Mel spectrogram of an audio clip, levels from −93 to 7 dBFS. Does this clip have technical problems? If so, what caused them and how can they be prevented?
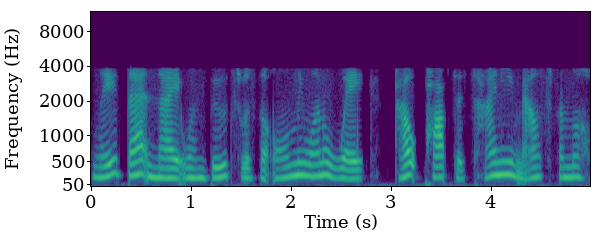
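Yes. At 2.66 to 2.72 s there is packet loss with pitch repetition: about 60 ms of audio never arrived, which fits three lost 20 ms packets, and the receiver filled the hole by repeating the last pitch period while fading it down. It sounds like a brief buzzy hold rather than a silent dropout or a stutter of whole syllables. The 4 kHz telephone bandwidth of the G.711 path is not part of it. Jitter buffering or forward error correction on the network link would prevent it.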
